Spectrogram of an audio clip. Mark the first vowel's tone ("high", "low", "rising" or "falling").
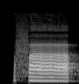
low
